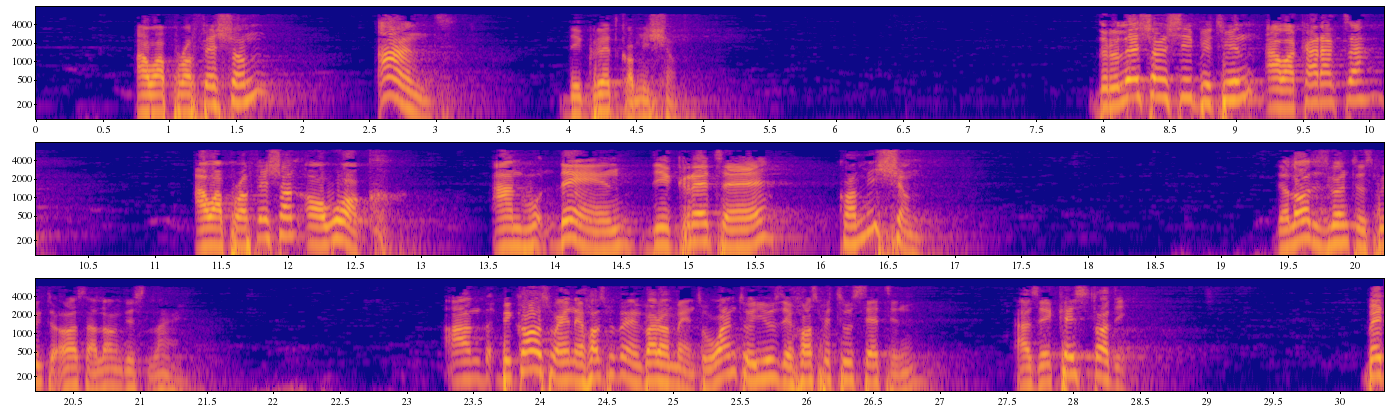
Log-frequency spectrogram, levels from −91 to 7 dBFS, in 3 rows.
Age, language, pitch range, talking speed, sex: 50-69, English, 120-200 Hz, 100 wpm, male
